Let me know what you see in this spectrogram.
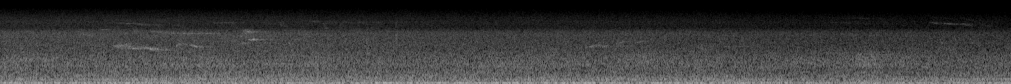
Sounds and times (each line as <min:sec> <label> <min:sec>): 0:00.0 gushy wind in the trees 0:10.1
